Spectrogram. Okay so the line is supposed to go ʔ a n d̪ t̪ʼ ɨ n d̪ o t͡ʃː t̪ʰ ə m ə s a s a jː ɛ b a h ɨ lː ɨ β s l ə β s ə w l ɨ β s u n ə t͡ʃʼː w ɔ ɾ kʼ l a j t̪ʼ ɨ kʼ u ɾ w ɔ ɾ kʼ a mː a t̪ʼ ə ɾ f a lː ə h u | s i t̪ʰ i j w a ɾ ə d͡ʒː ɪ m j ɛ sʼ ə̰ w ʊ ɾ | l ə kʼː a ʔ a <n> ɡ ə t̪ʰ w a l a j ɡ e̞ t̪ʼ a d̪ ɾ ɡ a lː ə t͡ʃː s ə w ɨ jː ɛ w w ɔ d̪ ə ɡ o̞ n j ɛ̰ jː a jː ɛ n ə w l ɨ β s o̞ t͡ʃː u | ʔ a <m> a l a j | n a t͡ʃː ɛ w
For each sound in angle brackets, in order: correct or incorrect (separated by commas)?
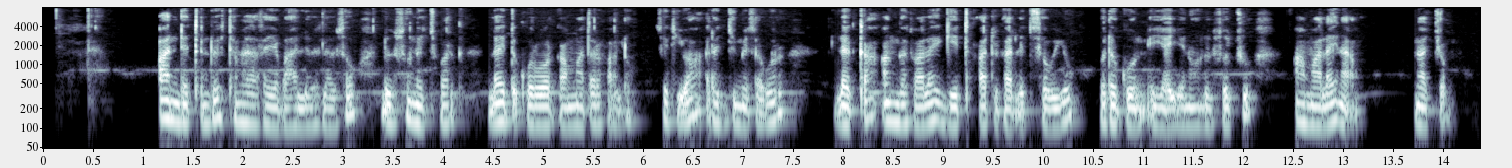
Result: incorrect, correct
